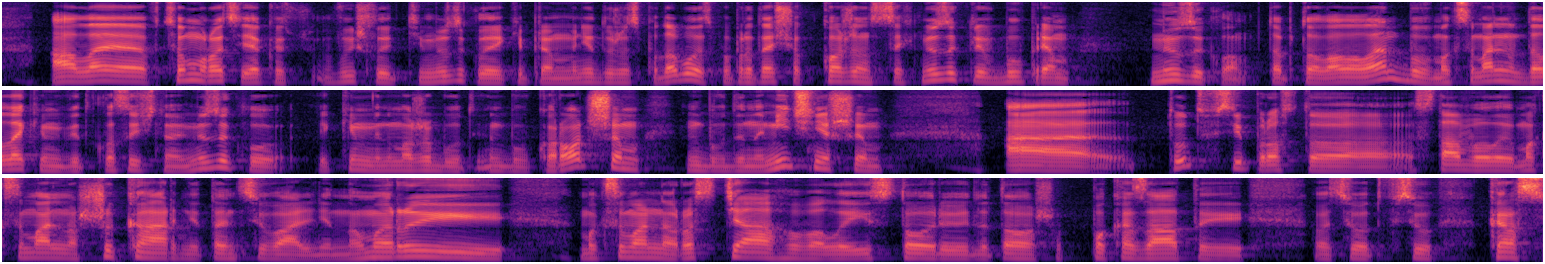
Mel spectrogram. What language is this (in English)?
Ukrainian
